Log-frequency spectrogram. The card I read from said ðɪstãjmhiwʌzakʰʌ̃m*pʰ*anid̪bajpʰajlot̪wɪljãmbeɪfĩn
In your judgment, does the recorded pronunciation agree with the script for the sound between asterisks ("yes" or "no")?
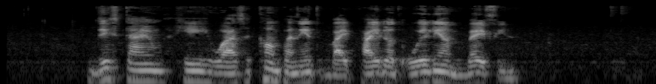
no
